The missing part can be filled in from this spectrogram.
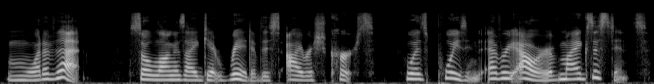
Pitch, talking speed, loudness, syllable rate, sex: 220 Hz, 195 wpm, -20 LUFS, 5.4 syllables/s, female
